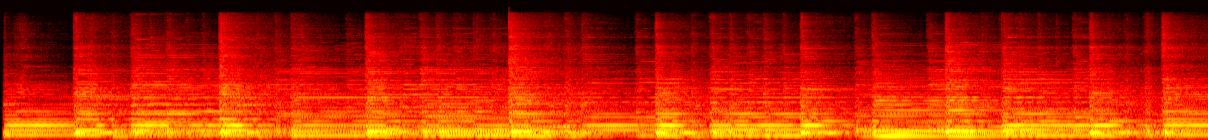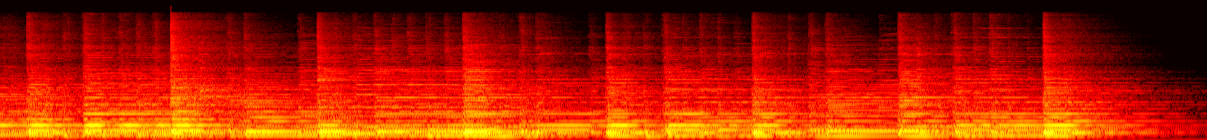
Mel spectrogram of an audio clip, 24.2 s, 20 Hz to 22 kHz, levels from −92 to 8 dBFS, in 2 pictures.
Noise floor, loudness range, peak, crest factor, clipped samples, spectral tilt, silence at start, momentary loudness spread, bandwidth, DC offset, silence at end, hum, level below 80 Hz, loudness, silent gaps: -52 dBFS; 3 LU; -4 dBFS; 16 dB; under 0.1%; -7.5 dB/octave; 0.05 s; 7 LU; 15.5 kHz; under 0.1%; 0.5 s; none; -56 dBFS; -22 LUFS; none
